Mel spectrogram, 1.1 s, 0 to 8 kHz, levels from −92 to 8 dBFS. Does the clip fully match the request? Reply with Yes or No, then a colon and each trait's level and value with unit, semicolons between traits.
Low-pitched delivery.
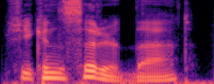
Yes: low, 115 Hz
